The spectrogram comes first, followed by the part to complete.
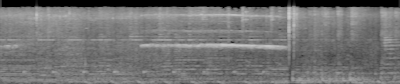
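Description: Music with a steady, quick beat. About two seconds in, a single high note is held for about two seconds, sinking slightly, and ends with a sharp click.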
